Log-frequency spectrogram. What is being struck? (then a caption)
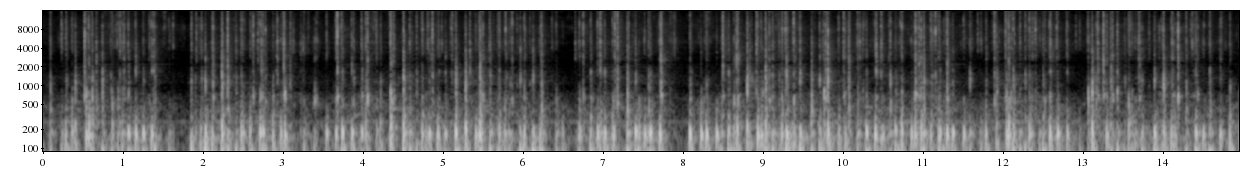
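Plastic laptop chiclet keyboard. Fingertips of both hands type rapidly on the black chiclet keyboard of a Lenovo Legion 5 laptop, its low-profile plastic keys giving a dense stream of short, soft taps. The pressing runs steadily for the whole clip with only brief pauses, and the sound stays low and muffled.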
